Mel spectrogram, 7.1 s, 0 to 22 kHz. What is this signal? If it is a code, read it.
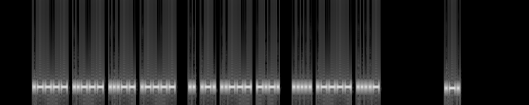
Morse code, heard as a keyed tone, about 48 wpm, 700 Hz. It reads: 1231 IR2C 514 R
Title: Worked All Europe DX Contest - QTC Exchange - 45wpm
